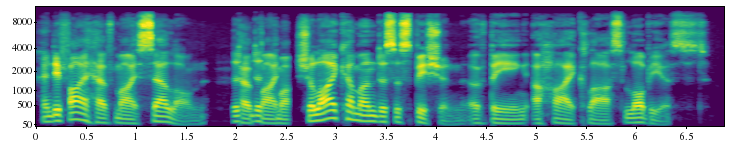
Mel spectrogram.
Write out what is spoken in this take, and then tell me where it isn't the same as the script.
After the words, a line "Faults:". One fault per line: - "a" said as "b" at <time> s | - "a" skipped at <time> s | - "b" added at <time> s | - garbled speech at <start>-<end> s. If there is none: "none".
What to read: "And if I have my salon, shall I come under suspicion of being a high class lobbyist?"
"And if I have my salon, [garbled] shall I come under suspicion of being a high class lobbyist?"
Faults:
- garbled speech at 2.0-2.5 s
